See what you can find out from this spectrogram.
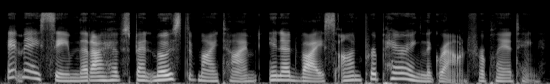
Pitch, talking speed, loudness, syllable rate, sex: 185 Hz, 205 wpm, -20 LUFS, 4.6 syllables/s, female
